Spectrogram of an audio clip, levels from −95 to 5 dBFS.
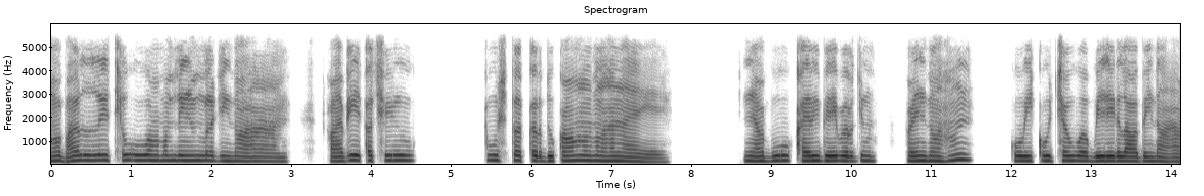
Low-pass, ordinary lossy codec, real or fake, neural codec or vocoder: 5.4 kHz; none; fake; autoencoder, 44.1 kHz, a latent of 192 numbers a frame, MeloTTS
